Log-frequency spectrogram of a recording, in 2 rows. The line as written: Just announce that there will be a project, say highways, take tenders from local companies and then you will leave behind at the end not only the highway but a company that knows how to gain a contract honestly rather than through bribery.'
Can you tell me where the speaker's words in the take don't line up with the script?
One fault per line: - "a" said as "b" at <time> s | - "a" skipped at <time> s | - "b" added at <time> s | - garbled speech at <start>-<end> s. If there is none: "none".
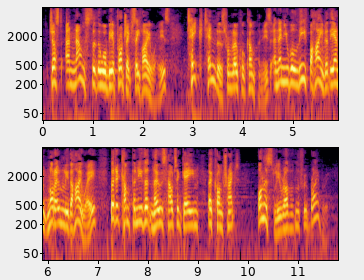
none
